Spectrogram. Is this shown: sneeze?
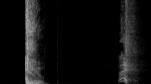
yes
